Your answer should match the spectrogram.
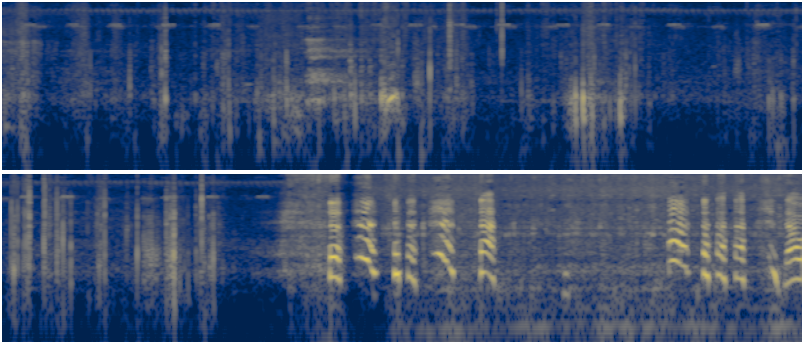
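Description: A quiet stretch of faint scattered knocks and handling sounds over a light, evenly spaced high ticking, then a person laughing loudly near the end, with more laughing and talk at the close.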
